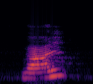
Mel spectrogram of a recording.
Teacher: this il I am pronouncing from the tip of the tongue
